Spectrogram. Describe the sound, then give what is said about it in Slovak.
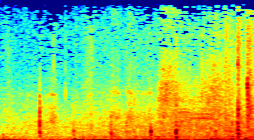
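Footsteps walk down stone stairs toward a terrace among outdoor statues: a few soft, irregular steps tap faintly over a steady background hiss. “Teraz zídeme na takú prvú terasu po tých schodoch dole.”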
